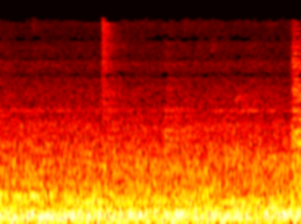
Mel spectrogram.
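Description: Steady low rumble of indoor restaurant room noise, with a brief sharp click a little under a second in.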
